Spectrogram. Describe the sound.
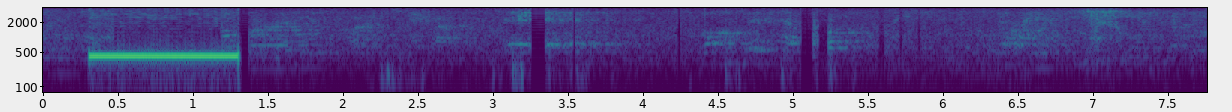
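A single steady mid-pitched ringing tone lasting about a second on an outgoing telephone call, followed by faint, scattered low sounds.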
